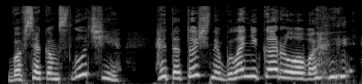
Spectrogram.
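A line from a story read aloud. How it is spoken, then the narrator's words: Answer, then laughter. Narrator (Russian): ответила она и рассмеялась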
